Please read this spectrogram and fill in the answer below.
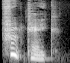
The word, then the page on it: fruitcake: British English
